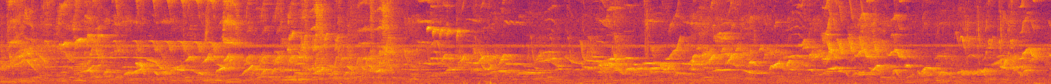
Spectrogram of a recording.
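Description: Many caged songbirds singing at once: a dense, steady chorus of overlapping chirps, trills and whistles.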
